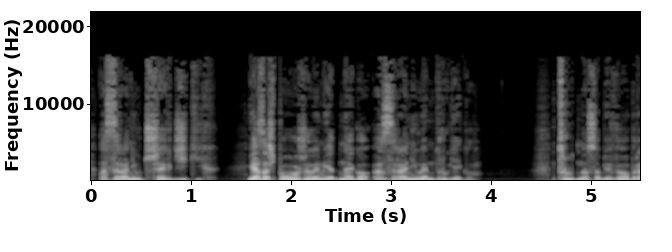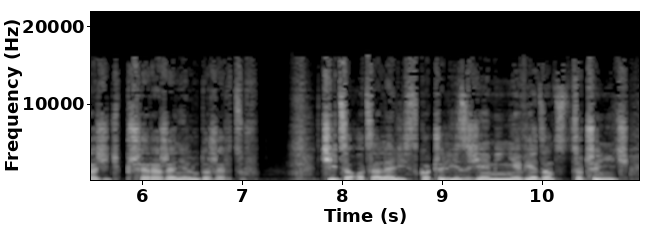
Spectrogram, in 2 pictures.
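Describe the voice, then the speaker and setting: A man reading an adventure novel aloud as an audiobook narrator, in a measured, dramatic storytelling manner. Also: medium pitch, no room sound, clean studio sound.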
